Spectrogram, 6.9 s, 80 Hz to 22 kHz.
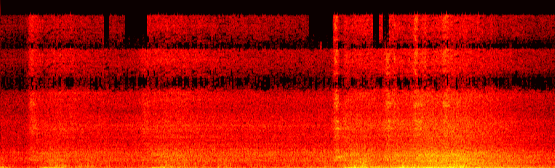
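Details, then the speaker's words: TBI Chevy OBS truck with a newly installed K&N cold air intake: short throttle blips with a hollow rush of air sucking in under the engine note as it revs and drops back; normal, healthy intake sound. "she sound good look good I recommend this canon in 10 out of 10 you can hear the air sucking"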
